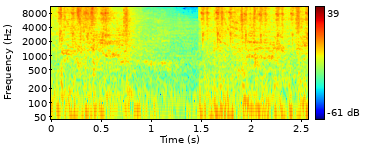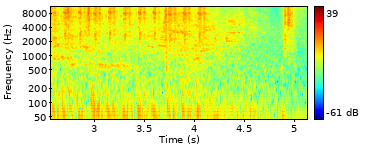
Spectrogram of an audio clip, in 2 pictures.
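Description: Rapid gunshots fire in a quick burst.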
